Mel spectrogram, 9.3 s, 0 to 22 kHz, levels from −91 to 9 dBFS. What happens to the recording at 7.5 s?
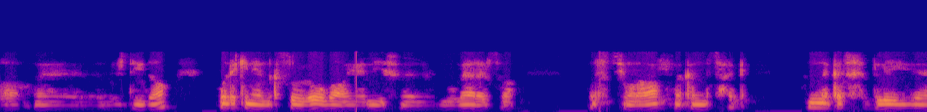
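Nothing goes wrong at 7.5 s: the speech carries on intact, with the narrow telephone band of G.711 coding heard there just as it is around it.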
